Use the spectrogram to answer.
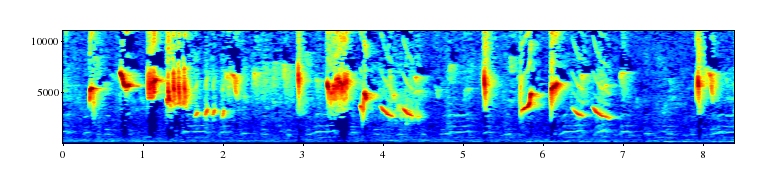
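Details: Lark song in Indonesia, a one-hour recording for training cage birds: a varied, lively run of high whistled notes, sharp chirps and down-slurred phrases, uneven spacing, with a faint low hum beneath.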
